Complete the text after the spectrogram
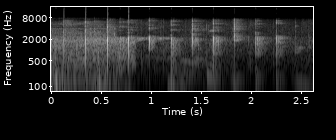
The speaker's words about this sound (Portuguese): Antes de encerrar, eu queria aqui pedir uma salva de palmas aqui para a nossa nova controladora.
